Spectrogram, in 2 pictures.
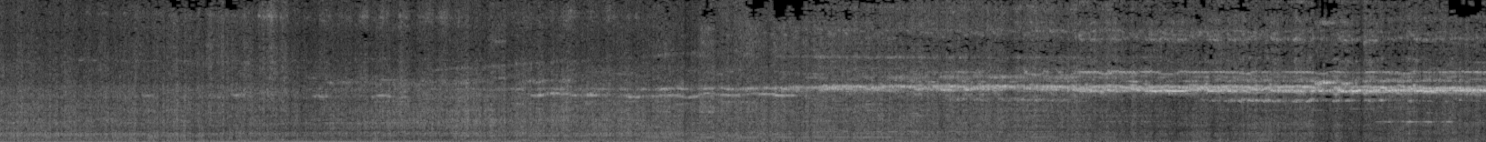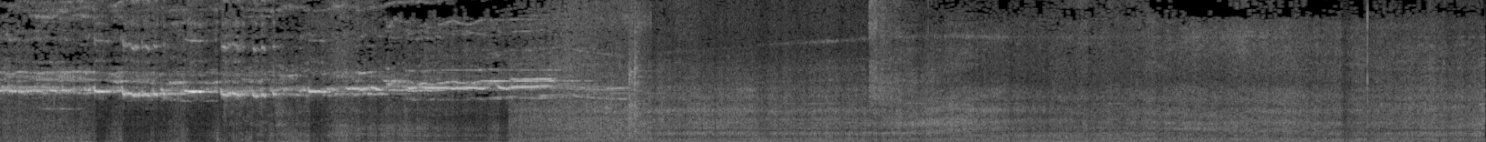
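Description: MBTA commuter train with bilevel coaches rolling past at close range, its wheels squealing high and steady through the middle of the passage over a low steady hum. A single sharp clank is heard partway through.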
